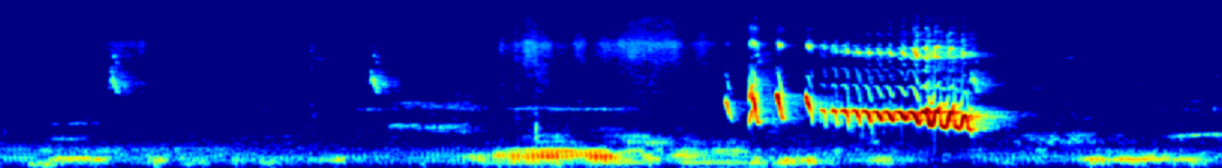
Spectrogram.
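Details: Black-naped oriole in vigorous full song: after soft scattered chirps, a loud harsh burst of rapidly pulsed, buzzy nasal notes builds and slides slightly downward for about two seconds, over a low background rumble.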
